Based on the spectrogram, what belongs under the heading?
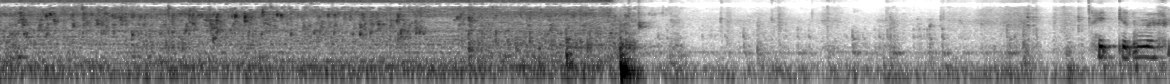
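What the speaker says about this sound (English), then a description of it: "We're going to start by brushing my teeth." Running tap water pours steadily into a sink during bedtime tooth brushing, then shuts off about halfway through with a short knock, leaving quiet room tone and faint scrubbing movements.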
